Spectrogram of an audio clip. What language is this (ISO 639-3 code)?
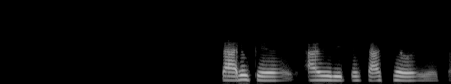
guj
